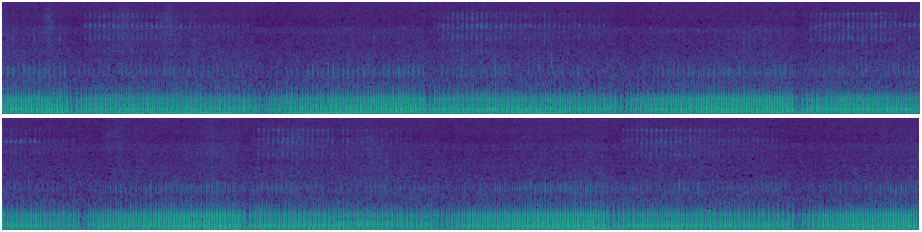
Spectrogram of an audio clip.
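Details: A house cat purrs continuously in a low vibrating rumble, rising and falling roughly every two to three seconds with its breathing, plus faint airy hiss on each cycle; no speech.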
